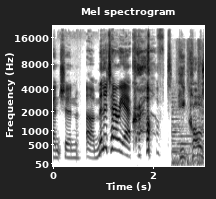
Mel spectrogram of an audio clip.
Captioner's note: laughs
